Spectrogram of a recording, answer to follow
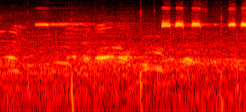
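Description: Referee's whistle: a fainter steady blast, then a quick run of short, loud blasts near the end, stopping the action on the mat.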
